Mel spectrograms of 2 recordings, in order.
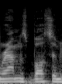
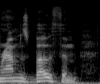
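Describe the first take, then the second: First: The ending is said like 'bottom'. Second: The ending is said like 'bothum'. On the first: This is the way northerners pronounce the name. The speaker calls it right. "No, they're not" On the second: This is the way posh people pronounce the name. The speaker calls it wrong. "Posh people think that their surnames are pronounced ... Ramsbotham"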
